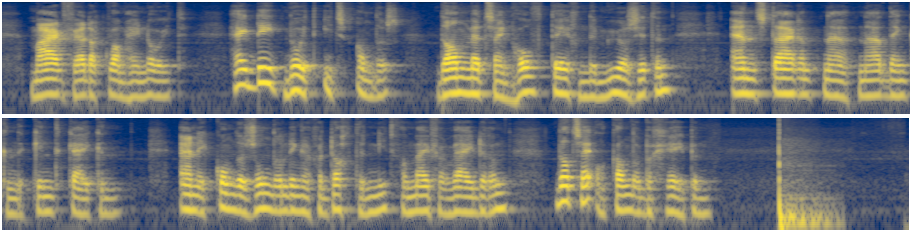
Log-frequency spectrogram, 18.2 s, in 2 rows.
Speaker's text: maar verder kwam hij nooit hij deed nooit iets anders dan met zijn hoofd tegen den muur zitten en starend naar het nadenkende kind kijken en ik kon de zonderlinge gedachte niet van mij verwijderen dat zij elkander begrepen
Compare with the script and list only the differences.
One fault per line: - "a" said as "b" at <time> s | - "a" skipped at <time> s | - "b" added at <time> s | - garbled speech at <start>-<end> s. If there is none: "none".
none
